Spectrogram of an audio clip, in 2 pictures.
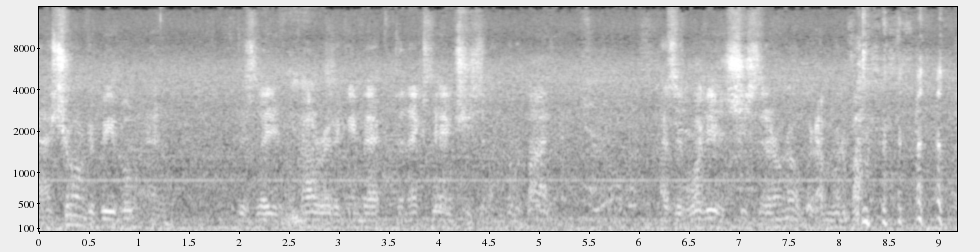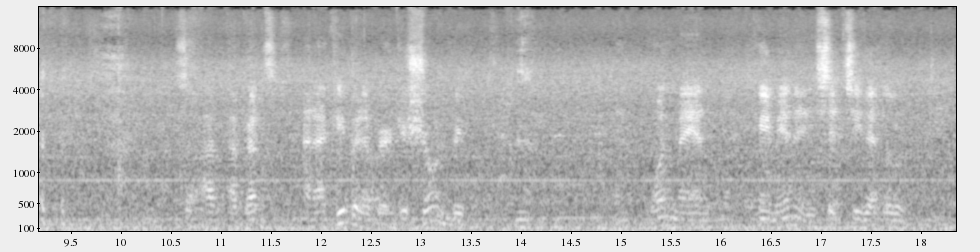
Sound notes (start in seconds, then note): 9.7 laughing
